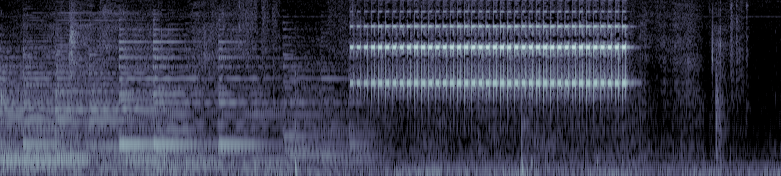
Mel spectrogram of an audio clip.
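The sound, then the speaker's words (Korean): A telephone ringing tone of a call to a private academy (hagwon) sounds for about two seconds as a rapid, buzzy, trilling burst at a steady high pitch, following soft music and a few clicks, then it cuts off to near silence. “전 용기를 내서 학원에 전화를 걸어봤습니다.”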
